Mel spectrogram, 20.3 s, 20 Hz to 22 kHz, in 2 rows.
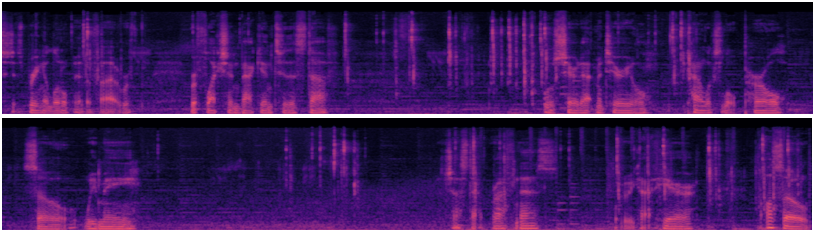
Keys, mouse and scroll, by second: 0.0 middle click, 0.5 middle click, 0.5 middle click, 0.9 scroll up 2, 1.2 a, 1.3-1.6 scroll down 1, 1.6 middle click, 2.9 click, 4.2 shift+click, 5.1 ctrl+click, 5.6 ctrl+l, 6.5 Return, 6.7 alt+a, 7.3 middle click, 8.0 click, 12.0 click, 14.4 alt+a, 14.6 middle click, 15.9 scroll down 1, 16.1 middle click, 16.4 scroll up 1, 17.1 click, 19.0 ctrl+l, 19.6 Return, 19.9 alt+a.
